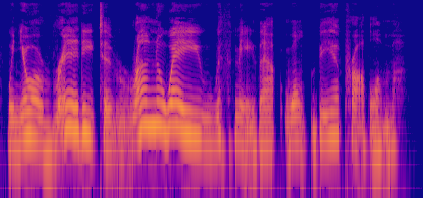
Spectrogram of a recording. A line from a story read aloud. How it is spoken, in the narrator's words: slurred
